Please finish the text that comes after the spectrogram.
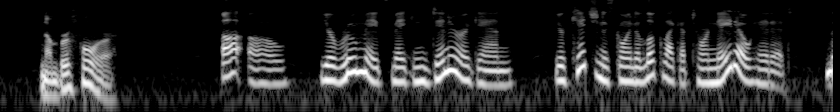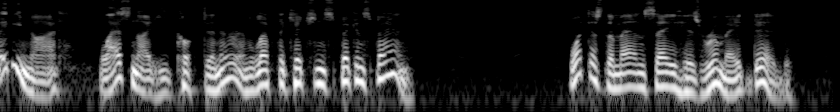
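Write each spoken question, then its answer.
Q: What does the man say his roommate did?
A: He left the kitchen very clean after cooking last night.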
